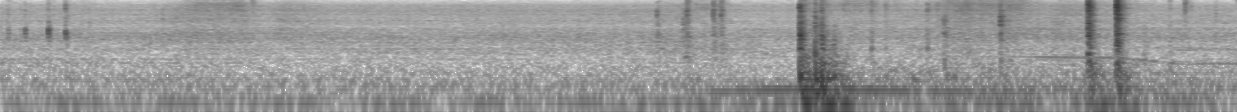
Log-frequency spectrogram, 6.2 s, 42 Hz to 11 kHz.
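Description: BMW E93 electro-hydraulic retractable hardtop finishing its closing cycle: a steady mechanical hum as the rear deck lowers, one loud clunk about four seconds in as the roof locks, and a few sharper clicks near the end.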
